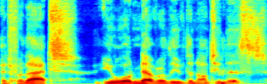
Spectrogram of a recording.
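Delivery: shaky, trembling voice, quavering throughout. Game narrator voicing a voice from the arena's center, booming, shaky voice. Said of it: "you hear a booming voice, albeit rather shakingly".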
